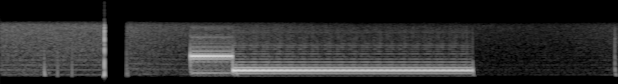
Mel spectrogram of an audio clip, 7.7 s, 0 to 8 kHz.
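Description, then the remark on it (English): Radio dispatch alert tones: a short higher tone steps down into a long, steady lower tone lasting about three seconds, loud and clear, preceded by faint static and clicks and followed by silence. “Scott 3 Air, stand by for tones.”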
